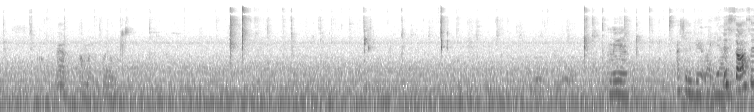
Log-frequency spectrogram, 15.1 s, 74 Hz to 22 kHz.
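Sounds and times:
steady low hum: 0.0s - 15.0s
crab shells snapping: 4.2s - 9.3s.

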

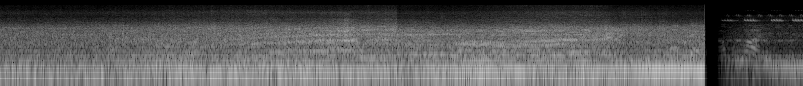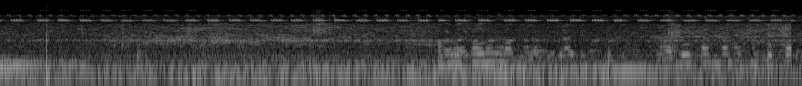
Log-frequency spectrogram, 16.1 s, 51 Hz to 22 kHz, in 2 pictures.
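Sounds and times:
crickets chirping: 7.2s - 16.0s.

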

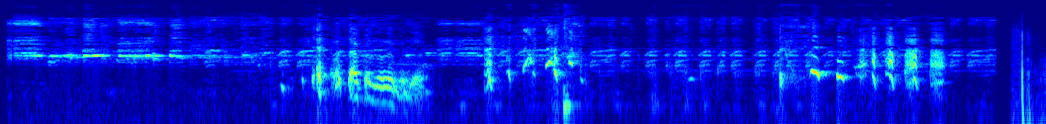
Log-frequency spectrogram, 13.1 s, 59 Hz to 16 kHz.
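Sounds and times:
person laughing: 3.2s - 5.4s, 6.0s - 12.1s.

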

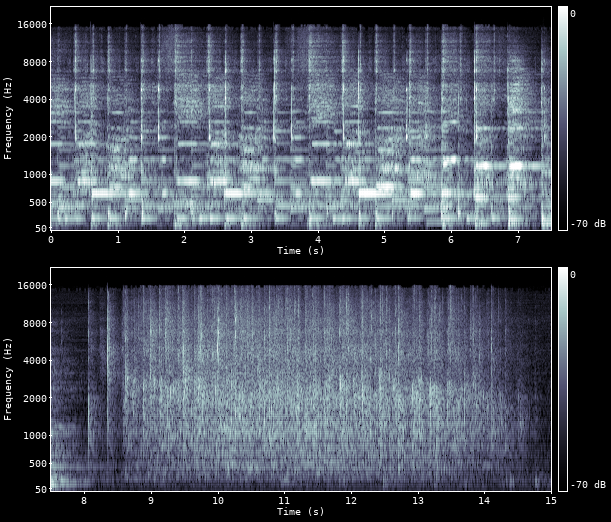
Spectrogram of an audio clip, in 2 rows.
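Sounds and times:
audience applauding: 8.0s - 14.8s.

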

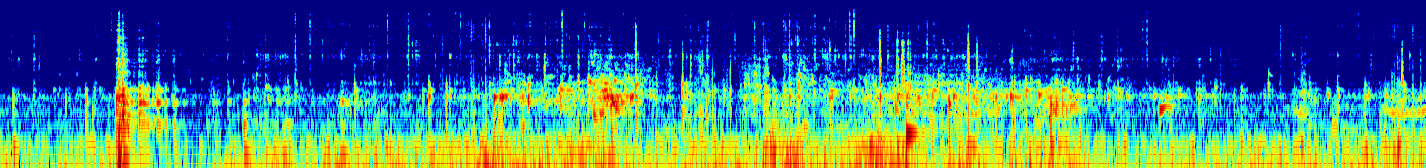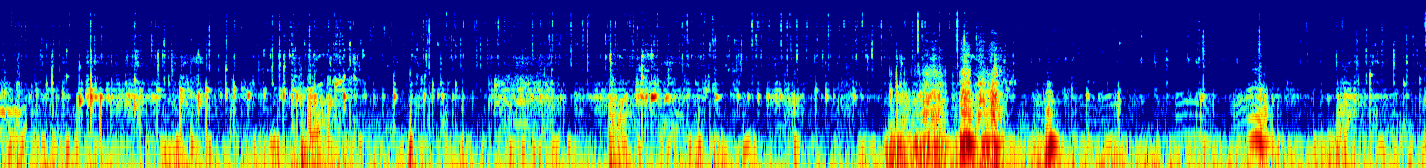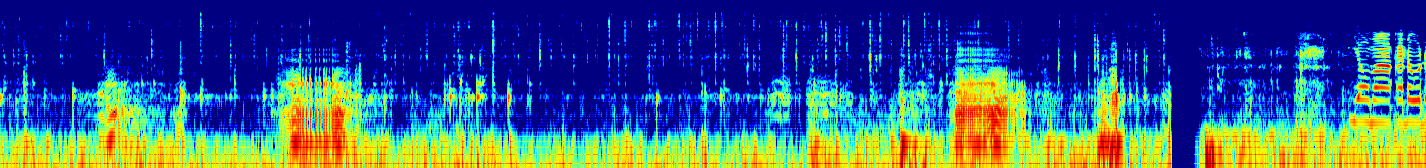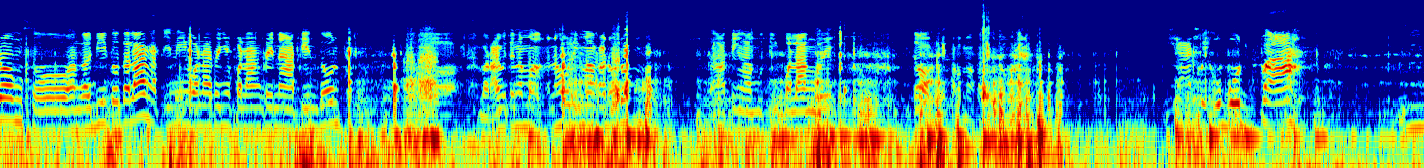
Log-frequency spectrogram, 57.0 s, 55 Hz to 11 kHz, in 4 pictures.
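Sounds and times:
churning water burst: 0.0s - 42.1s.

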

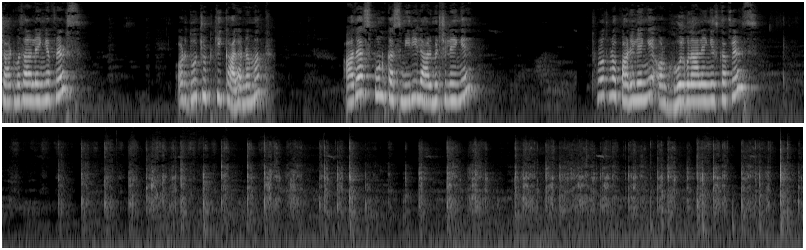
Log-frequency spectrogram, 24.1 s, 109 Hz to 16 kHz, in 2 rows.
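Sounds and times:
spoon scraping in bowl: 11.5s - 24.0s.

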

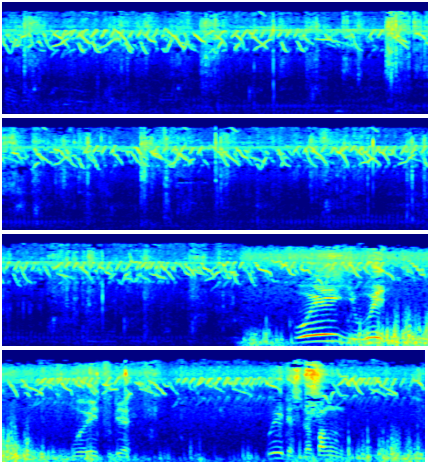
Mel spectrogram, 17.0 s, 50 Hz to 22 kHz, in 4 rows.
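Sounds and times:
rustles in undergrowth: 0.0s - 11.6s
night insects chirping: 0.0s - 17.0s.

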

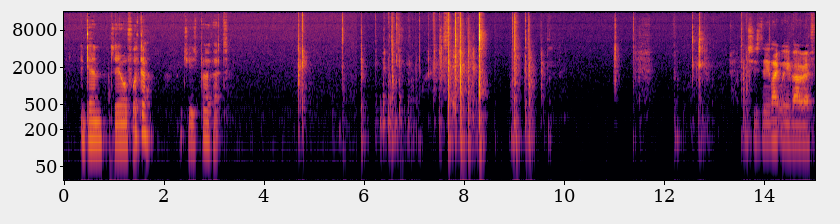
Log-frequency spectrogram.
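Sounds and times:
plastic clicks and knocks: 5.9s - 9.7s.

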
